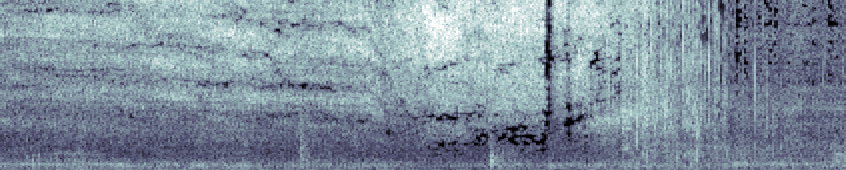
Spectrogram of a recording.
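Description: A steady low hum under a high hiss, the hiss growing louder for about a second a little past the middle, with a few faint clicks.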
